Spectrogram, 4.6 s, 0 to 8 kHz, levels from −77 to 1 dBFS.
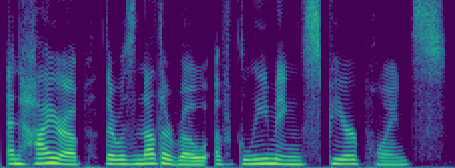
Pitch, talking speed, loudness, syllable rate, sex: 200 Hz, 145 wpm, -16 LUFS, 4.0 syllables/s, female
